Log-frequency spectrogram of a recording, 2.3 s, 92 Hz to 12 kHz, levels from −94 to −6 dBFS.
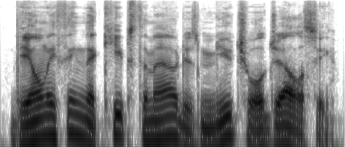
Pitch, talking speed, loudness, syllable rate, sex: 100 Hz, 260 wpm, -17 LUFS, 6.6 syllables/s, male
